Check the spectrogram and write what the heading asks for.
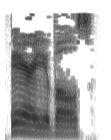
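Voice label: "variables", British English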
